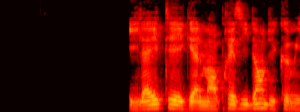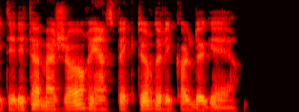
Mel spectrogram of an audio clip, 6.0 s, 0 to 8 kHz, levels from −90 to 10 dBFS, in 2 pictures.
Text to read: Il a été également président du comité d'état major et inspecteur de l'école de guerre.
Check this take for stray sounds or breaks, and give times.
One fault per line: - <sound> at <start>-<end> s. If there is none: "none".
none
